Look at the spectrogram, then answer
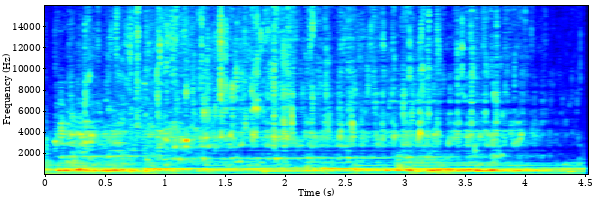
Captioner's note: water pours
